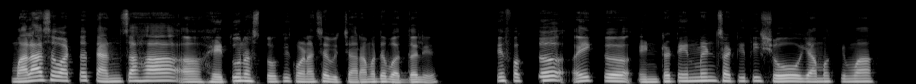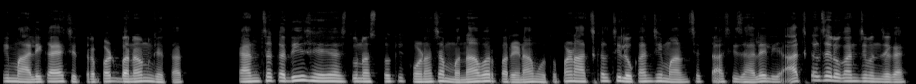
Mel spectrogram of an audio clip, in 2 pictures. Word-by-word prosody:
मला 140 +6 +6
असं 195 +1 +1
वाटतं 180 +1 +1
त्यांचा 140 +2 +2
हा 170 +1 +4 0.4
अ, - - -2
हेतू 120 +7 +1
नसतो, 145 -5 0
की 155 +4 -5
कोणाच्या 125 +1 0
विचारामध्ये 115 +2 -1
बदल 110 -1 +1
येईल. 100 -1 -4 0.6
ते 170 - +1
फक्त 165 +2 -3 0.3
एक 165 +2 -1
अ, 150 -2 +5 0.2
एंटरटेनमेंटसाठी 155 +6 0
ती 165 - -2
शो 140 -1 +4
या 135 -1 +1
मग 135 +1 -1
किंवा 135 +1 0 0.5
ती 145 - -3
मालिका 125 0 +1
या 135 - +3
चित्रपट 125 +2 -3
बनवून 135 +3 +2
घेतात. 110 -3 -4 0.6
त्यांचं 140 +6 +1
कधीच 175 +4 +2
हे 160 -3 +3
हेतू 145 -1 -1
नसतं, 135 0 -2
की 155 - -8
कोणाच्या 125 +4 0
मनावर 130 +5 +2
परिणाम 115 +1 -1
होतो. 115 -1 -5
पण 150 +1 +1
आज-कालची 155 +4 -2
लोकांची 140 +2 0
मानसिकता 125 0 -4
अशी 130 0 -6
झालेली 120 +3 -2
आहे. 125 - -7
आज-कालच्या 185 +6 -2
लोकांची 155 -3 -1
म्हणजे 130 -4 -2
काय? 115 0 -2
135 Hz, 165 wpm, -23 LUFS, 125-155 Hz, 0.6 s, मला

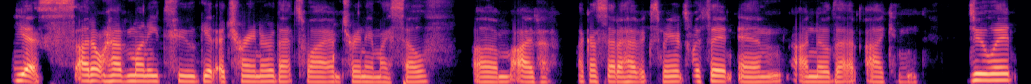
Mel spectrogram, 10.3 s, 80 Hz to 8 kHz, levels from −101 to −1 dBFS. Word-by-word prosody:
Yes, 210 -3 +3
I 200 - +5
don't 200 -2 +4
have 200 -1 +3
money 195 0 +2 0.2
to 185 -2 +1
get 185 -1 +1
a - - +2
trainer, 185 +1 -1
that's 180 -1 -5
why 170 -1 -1
I'm 175 0 -3
training 175 0 -3
myself, 170 +2 -5 0.3
um, 170 0 -1
I've 170 -2 +1
h 165 - -8 0.3
like 185 +1 -5
I 190 - +1
said, 175 0 -2
I 170 - +2
have 175 -1 -1
experience 180 +1 -3
with 190 -1 -5
it, 190 -1 +4
and 175 +3 -2
I - - -2
know 175 -1 +1
that 170 +1 -3
I 170 -1 -3
can 170 0 -14 0.5
do 225 0 +7
it. 225 0 +4
180 Hz, 190 wpm, -22 LUFS, 170-190 Hz, 0.5 s, do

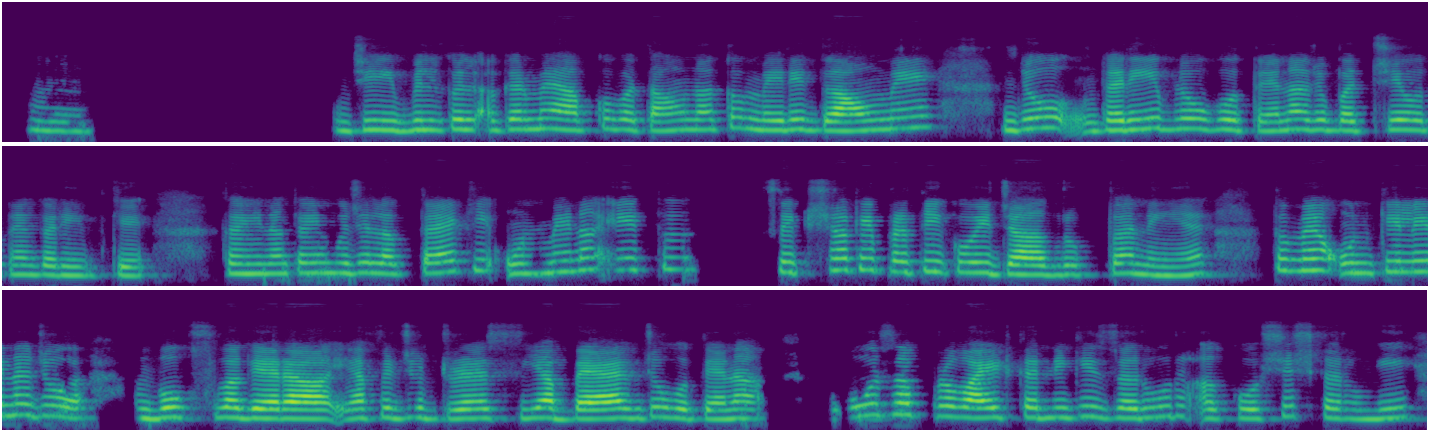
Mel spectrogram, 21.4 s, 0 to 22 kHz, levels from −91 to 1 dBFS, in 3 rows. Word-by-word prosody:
हुँ। 230 -3 -9 1.2
जी, 250 +2 -2
बिल्कुल, 255 +1 0
अगर 270 +2 -2
मैं 280 +1 -3
आपको 260 +1 0
बताऊँ 255 -1 -2
ना 260 - -1
तो 305 - -5
मेरे 260 0 0
गाँव 235 +1 +5
में 300 +4 -5 0.4
जो 280 - -1 0.3
ग़रीब 260 +3 +1
लोग 280 -2 -1
होते 255 -2 -2
हैं 235 - -2
ना, 265 +2 0
जो 260 0 -2
बच्चे 245 +1 -2
होते 250 -2 -2
हैं 240 0 -4
ग़रीब 225 -2 -3
के, 220 -2 -2 0.4
कहीं 260 -1 -1
न 265 - -2
कहीं 280 0 -3
मुझे 275 0 -3
लगता 260 +1 -1
है 295 +2 +2
कि 330 +2 -9
उनमें 265 +4 -4
ना 360 +1 -2 0.2
एक 360 +2 -9 0.5
शिक्षा 295 +4 -2
के 355 0 -1
प्रति 305 0 -2
कोई 285 -1 0
जागरूकता 240 +1 +2
नहीं 225 -3 -3
है। 255 +3 -3 0.3
तो 345 - -1
मैं 340 +1 +3
उनके 280 0 -2
लिए 310 +1 0
ना 325 +1 -1
जो 295 - -1 0.5
बुक्स 270 +1 0
वग़ैरह 240 -3 +8
या 245 - +3
फिर 265 -2 -2
जो 260 +2 -6
ड्रेस 240 +1 -1
या 255 +1 +6
बैग 235 +2 +7
जो 275 0 -3
होते 235 -2 -1
हैं 225 - +2
ना, 240 0 0 0.4
वो 315 +3 -2
सब 335 0 0
प्रोवाइड 265 -2 +5
करने 265 -1 -1
की 285 +2 -6
ज़रूर 260 +4 -2
अ, 240 -5 -5
कोशिश 240 +4 -6
करूँगी। 245 -2 -4
260 Hz, 190 wpm, -23 LUFS, 240-280 Hz, 1.2 s, वग़ैरह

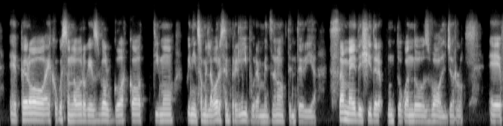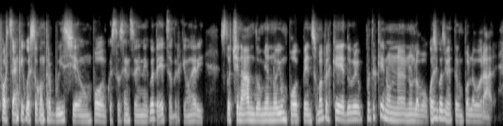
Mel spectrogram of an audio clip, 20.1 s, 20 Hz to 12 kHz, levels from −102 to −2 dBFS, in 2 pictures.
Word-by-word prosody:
e 130 -2 -3
però, 140 -1 +6
ecco, 130 0 -2
questo 140 -1 +4
è - - +2
un 120 - -2
lavoro 125 +1 +1
che 120 -1 -1
svolgo 125 -1 0
a - - -4
cottimo, 125 -1 -3 0.2
quindi 130 -2 -2
insomma 120 +1 +3
il 115 - -2
lavoro 115 +5 +3
è - - +1
sempre 120 -1 -1
lì 130 +2 -2
pure 115 -2 -8
a - - -7
mezzanotte 115 +2 -6
in 110 - -7
teoria; 110 -2 -6 0.2
sta 150 - +1
a - - +7
me 135 -3 +7
decidere, 125 0 +4
appunto, 120 0 -8
quando 120 -1 -1
svolgerlo. 115 -1 -4 0.5
E 475 0 +4
forse - - +2
anche - - +1
questo - - +5
contribuisce 130 -1 +2
un 115 +1 -7
po' 130 -2 0
a 115 - -7
questo 120 - -3
senso 125 +1 -2
inadeguatezza, 115 -1 -3
perché 115 +1 -12
magari 120 0 -5 0.3
sto - - 0
cenando, 130 -1 +3
mi 130 +1 -2
annoio 135 +1 +1
un 150 -1 -2
po' 125 -3 +1
e - - -21
penso: 125 +1 +2
"Ma 155 - +1
perché 160 -3 +1
dovev 145 +1 -2
perché 205 +6 -4
non 150 -5 -2
non 130 -1 -3
lavo 115 -1 -4
quasi 180 - 0
quasi 170 -3 -1
metto 125 -1 -4
un 115 - -9
po' 130 - -5
a 120 - -7
lavorare". 120 -2 -4
125 Hz, 195 wpm, -24 LUFS, 120-135 Hz, 0.5 s, a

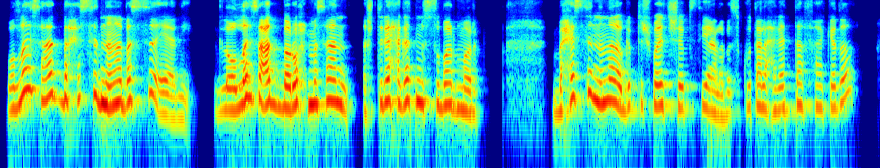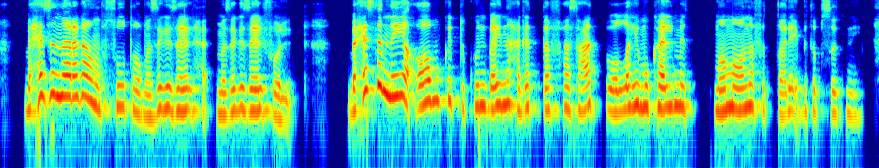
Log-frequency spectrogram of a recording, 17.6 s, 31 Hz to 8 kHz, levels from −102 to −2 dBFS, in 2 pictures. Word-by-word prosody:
والله 260 - +3
ساعات 355 -3 +2
باحس 310 +3 -1
إن 270 -5 +7
أنا، 260 +3 +5
بس 285 +3 -1
يعني 165 - -3 0.3
والله 220 +8 +4
ساعات 305 -4 +7
بارُوح 250 +1 +4
مثلًا 260 -1 +4
أشتري 240 +8 +1
حاجات 280 +1 +1
من 280 - +5
السوبر 255 -2 0
ماركت 200 -3 -4 0.7
باحس 315 +2 0
إن 310 -6 +4
أنا 280 +2 +4
لو - - +4
جِبت 235 +2 -8
شوية 245 0 0
شيبسي 230 -1 -5
على 195 -4 -4
بسكوت 190 +6 -12
على 235 -1 -1
حاجات 225 +1 -7
تافهة 250 -2 -7
كده، 255 - -6 0.5
باحس 335 +1 -1
إن 360 - +3
أنا 335 0 +5
راجعة 330 -1 +3
مبسوطة 235 -3 -5
ومزاجي 195 +5 -4
زي 210 -1 -1
الح 215 0 -8
ومزاجي 200 +4 -4
زي 210 0 0
الفل، 190 -7 -6 0.5
باحس 415 +1 +1
إن 350 - +6
هي 330 0 +4
آه، 250 +5 +1
ممكن 290 0 -5
تكون 240 +1 -4
باينة 250 +4 +1
حاجات 230 -1 -7
تافهة، 220 +1 -6
ساعات 220 +4 -3
والله 215 +4 -1
مكالمة 235 0 0 0.2
ماما 215 +2 +1
وأنا 230 +3 +1
في 240 -1 -14
الطريق 210 0 -8
بتبسِطني، 195 -3 -11
235 Hz, 195 wpm, -22 LUFS, 215-275 Hz, 0.7 s, إن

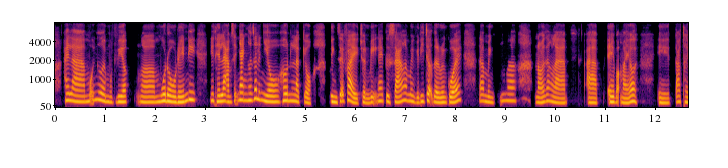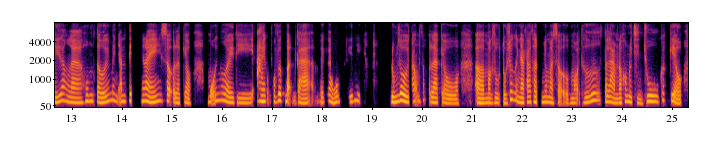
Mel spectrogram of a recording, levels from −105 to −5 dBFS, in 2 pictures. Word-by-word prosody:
hay 245 0 +1
là 205 -4 +3
mỗi 210 +6 -1
người 260 -4 +2
một 195 -2 -1
việc, 195 +1 +3 0.3
ờ, 185 -1 +1
mua 215 +4 +4
đồ 200 -4 +5
đến 190 +5 +4
đi, 270 -1 +2 0.3
như 235 - -1
thế 210 -1 +2
làm 215 -3 +3
sẽ - - -5
nhanh 255 -2 +2
hơn 245 0 +1
rất 315 0 +2
là - - 0
nhiều 200 -4 +3
hơn 240 -1 +2
là, 220 -3 +2
kiểu, 170 -3 -2 0.4
mình 195 -3 +3
sẽ 220 +5 +1
phải 205 -9 +3
chuẩn 170 -4 -2
bị 180 +2 -2
ngay 225 +1 -1
từ 210 - +2
sáng 190 +3 +2
là 250 - 0
mình 220 -3 -1
phải 175 - -3
đi 210 - 0
chợ - - +3
từ 185 - +3
đầu 175 0 +4
đến 180 0 +2
cuối. 185 +2 +4 0.4
Thế 225 - -5
là - - 0
mình 190 -4 -1
cũng, 235 +1 -7
a, 230 0 -1 0.4
nói 180 0 +1
rằng 220 -1 -1
là 165 -3 +1 0.3
"À, 170 -2 0 0.2
ê, 195 -1 +3
bọn 185 - -1
mày 160 -1 +2
ơi, 210 +2 +4 0.4
thì 160 -1 0
tao 200 +2 -2
thấy 185 -1 0
rằng 235 0 -1
là 170 -2 0
hôm 220 +5 -2
tới 180 +1 +1
mình 245 -3 -4
ăn 210 0 -2
tiệc 235 +2 0
như - - -91
thế 225 - 0
này 210 -5 +4
ấy 220 +3 -1
sợ 225 0 +1
là, 165 -1 +1
kiểu, 170 -5 -1 0.3
mỗi 230 - -1
người 225 -8 0
thì 160 -1 -4
ai 210 -1 +3
cũng - - -13
có 200 - -3
việc 245 -1 +4
bận - - +1
cả, 155 +1 -1
với 180 - -5
cả 220 +5 -4
hôm 190 0 0 0.2
đấy 200 +2 -2
thì 230 - -2 0.6
đúng 190 +1 +3
rồi, 225 -5 +5
tao 210 +2 -3
cũng 220 - -7
sợ 255 - -15
là, 175 -2 +2
kiểu, 150 -3 -2 0.3
ờ, 160 -2 +3
mặc 165 +1 0
dù 165 0 -2
tổ 150 - -1
chức 280 - -1
ở 240 - -2
nhà 170 -3 +3
tao 185 +3 -1
thật 185 -2 0
nhưng 185 +1 -1
mà 175 - +2
sợ - - -2
mọi 160 0 -3
thứ 225 +10 0
tao 205 - +1
làm 165 -5 +1
nó 165 - +1
không 215 +2 -1
được 190 - +2
chỉn 150 -5 -6
chu, 205 +5 +2
các 250 - -6
kiểu. 220 -11 +2
195 Hz, 270 wpm, -25 LUFS, 175-225 Hz, 0.6 s, đồ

